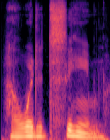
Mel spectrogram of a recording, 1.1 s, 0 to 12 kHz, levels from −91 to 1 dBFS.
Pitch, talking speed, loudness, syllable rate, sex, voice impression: 100 Hz, 220 wpm, -14 LUFS, 3.8 syllables/s, male, very masculine, old, very thick, slightly tensed, very powerful, very dark, soft, very muffled, halting, raspy, very cool, intellectual, slightly refreshing, sincere, very calm, very mature, friendly, reassuring, very unique, slightly elegant, very wild, sweet, slightly lively, very kind, very modest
